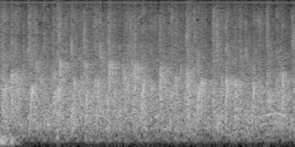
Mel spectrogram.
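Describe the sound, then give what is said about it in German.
Loud, dense applause from the audience at the Chemnitz Linux Days conference, many hands clapping in a thick, continuous roar that holds steady for about three seconds. “Insofern vielleicht dafür den ersten Applaus, wenn ich das so”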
